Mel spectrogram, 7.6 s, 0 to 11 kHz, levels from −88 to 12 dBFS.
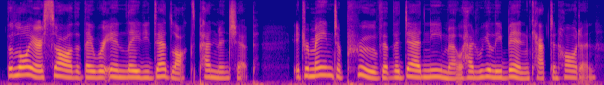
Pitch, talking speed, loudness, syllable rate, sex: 220 Hz, 185 wpm, -18 LUFS, 5.3 syllables/s, female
